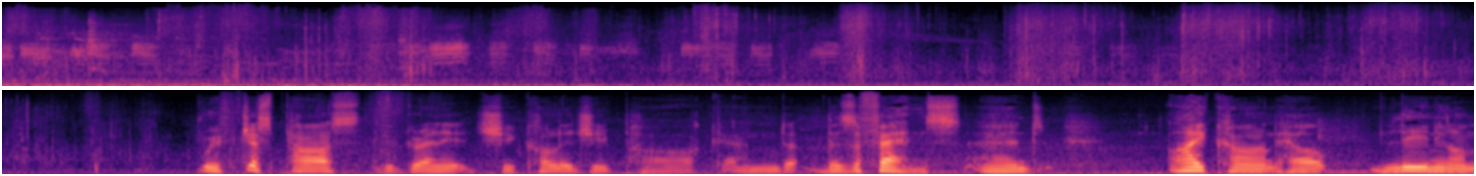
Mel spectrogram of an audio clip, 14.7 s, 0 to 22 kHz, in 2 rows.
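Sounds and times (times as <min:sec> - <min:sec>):
family of coots calling: 0:00.0 - 0:09.5
steady outdoor noise: 0:00.0 - 0:14.7
young coot chicks peeping: 0:03.3 - 0:08.0
speech: 0:08.4 - 0:14.7.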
